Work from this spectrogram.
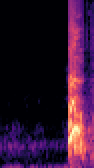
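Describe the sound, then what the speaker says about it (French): A guide dog for the blind, dressed in boots and a jacket, gives a single sharp bark close by, sudden and loud after silence, trailing into a brief softer tail. "Chut, c'est un chien guide aveugle."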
